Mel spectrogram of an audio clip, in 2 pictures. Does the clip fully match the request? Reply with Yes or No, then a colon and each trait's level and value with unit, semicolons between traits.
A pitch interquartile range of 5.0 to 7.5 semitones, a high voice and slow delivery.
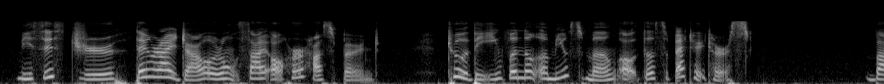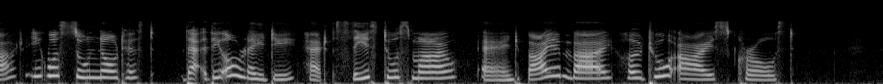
Yes: average, 5.3 semitones; very high, 280 Hz; slow, 125 wpm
